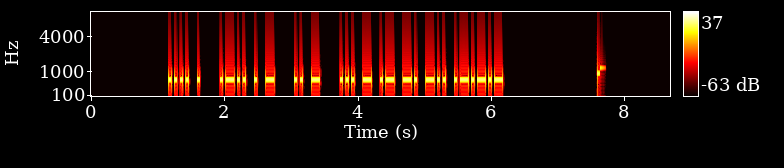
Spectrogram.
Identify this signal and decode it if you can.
Morse code, heard as a keyed tone, about 28 wpm, 700 Hz. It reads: HE LET IT STAND.
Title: Sentences from Top 1000 Words - Review Part 1 - 28wpm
